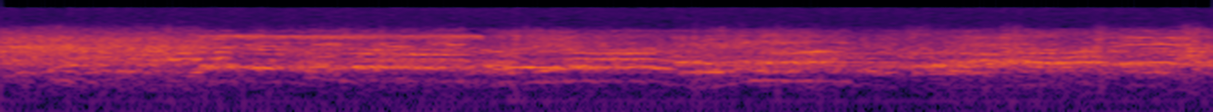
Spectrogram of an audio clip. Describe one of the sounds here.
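Spectators nearby shout and cheer.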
